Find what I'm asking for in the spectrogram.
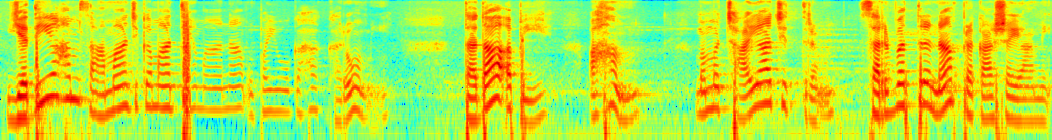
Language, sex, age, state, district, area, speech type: Sanskrit, female, 18-30, Karnataka, Udupi, urban, spontaneous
